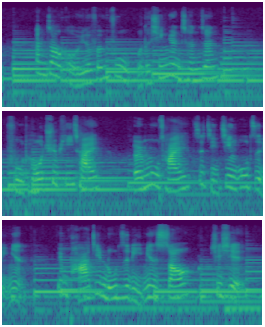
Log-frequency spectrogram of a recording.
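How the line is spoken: Very quiet voice. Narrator (Chinese): 他就小小声的说

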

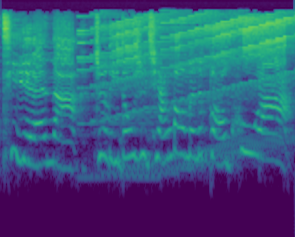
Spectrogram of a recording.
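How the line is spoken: Excited shout. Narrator (Chinese): 兴奋的阿里巴巴大喊

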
